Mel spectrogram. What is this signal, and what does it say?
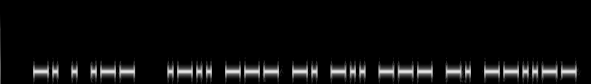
Morse code, heard as a keyed tone, about 25 wpm, 600 Hz. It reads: NEW LONDON,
